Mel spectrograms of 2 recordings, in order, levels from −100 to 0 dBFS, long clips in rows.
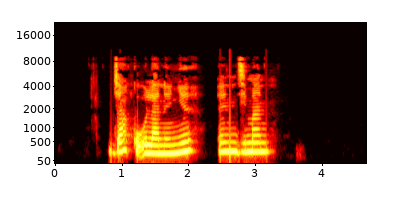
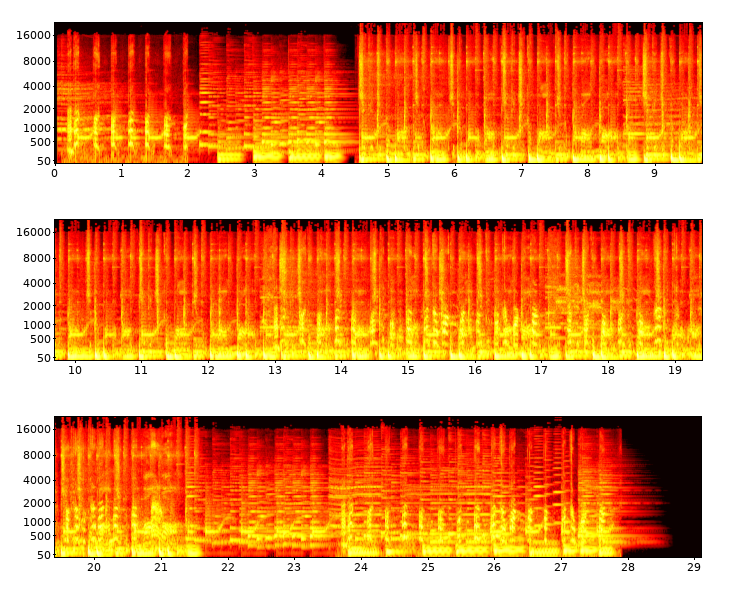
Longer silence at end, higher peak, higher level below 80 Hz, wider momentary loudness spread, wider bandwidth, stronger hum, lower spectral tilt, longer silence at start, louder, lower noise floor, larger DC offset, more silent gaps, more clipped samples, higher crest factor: first, 1.45 s vs 1.1 s; about the same, 0 dBFS vs 0 dBFS; second, -54 dBFS vs -22 dBFS; first, 13 LU vs 8 LU; second, 9.4 kHz vs over 20 kHz; neither; about the same, -5.5 dB/octave vs -4.5 dB/octave; first, 0.8 s vs 0 s; about the same, -14 LUFS vs -16 LUFS; first, under -90 dBFS vs -54 dBFS; neither; neither; neither; about the same, 16 dB vs 16 dB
